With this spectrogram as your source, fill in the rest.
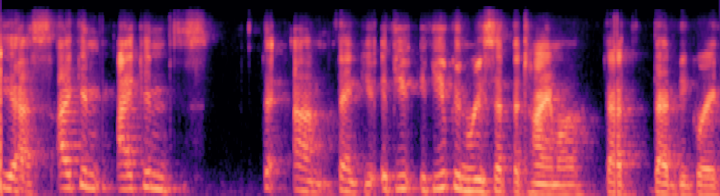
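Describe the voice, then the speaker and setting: A woman with a West Coast US accent, a bright, sharp tone and very wide pitch swings, at a moderate pace. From Oregon. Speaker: public commenter. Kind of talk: public testimony.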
